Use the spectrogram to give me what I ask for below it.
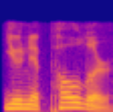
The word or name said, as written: unipolar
